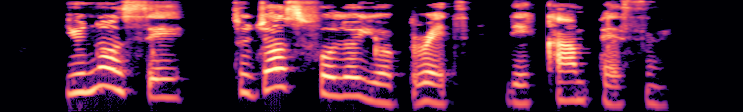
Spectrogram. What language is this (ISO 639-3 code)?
pcm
